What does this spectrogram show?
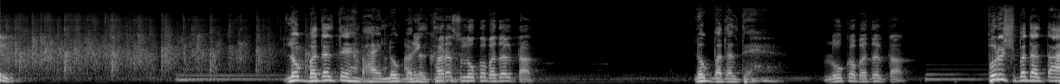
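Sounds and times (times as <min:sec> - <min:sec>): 
speech: 0:00.0 - 0:00.2, 0:02.8 - 0:05.4, 0:07.0 - 0:09.2, 0:09.9 - 0:10.5
crowd clapping: 0:00.0 - 0:04.5.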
